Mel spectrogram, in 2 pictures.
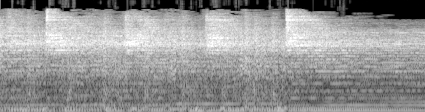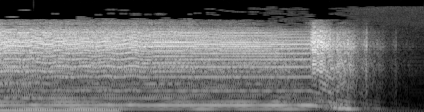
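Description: Closing bars of a punk rock song: distorted electric guitar, bass and drums hit four accents, then let a final distorted chord ring out for about three seconds. The chord cuts off sharply near the end.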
